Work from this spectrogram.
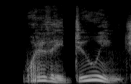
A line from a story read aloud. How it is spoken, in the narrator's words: Jared whispered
